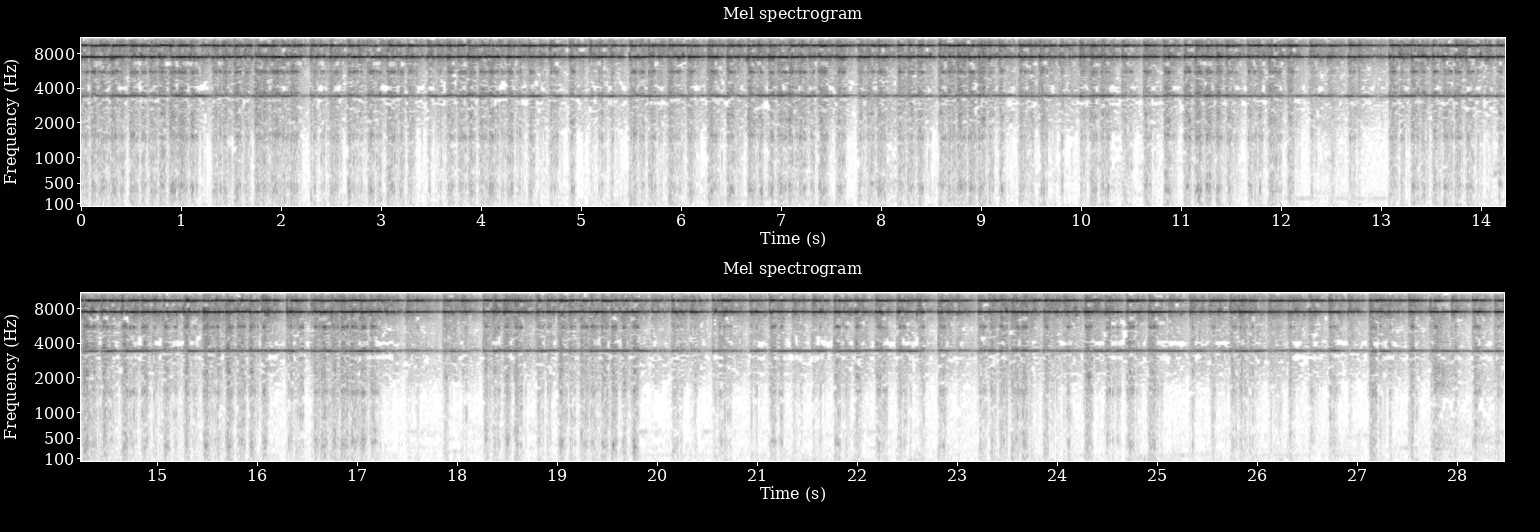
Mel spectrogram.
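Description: A brass puja hand bell rung rapidly and without pause during household worship, its high ringing tones sustained throughout. The ringing thins a little after about seventeen seconds.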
